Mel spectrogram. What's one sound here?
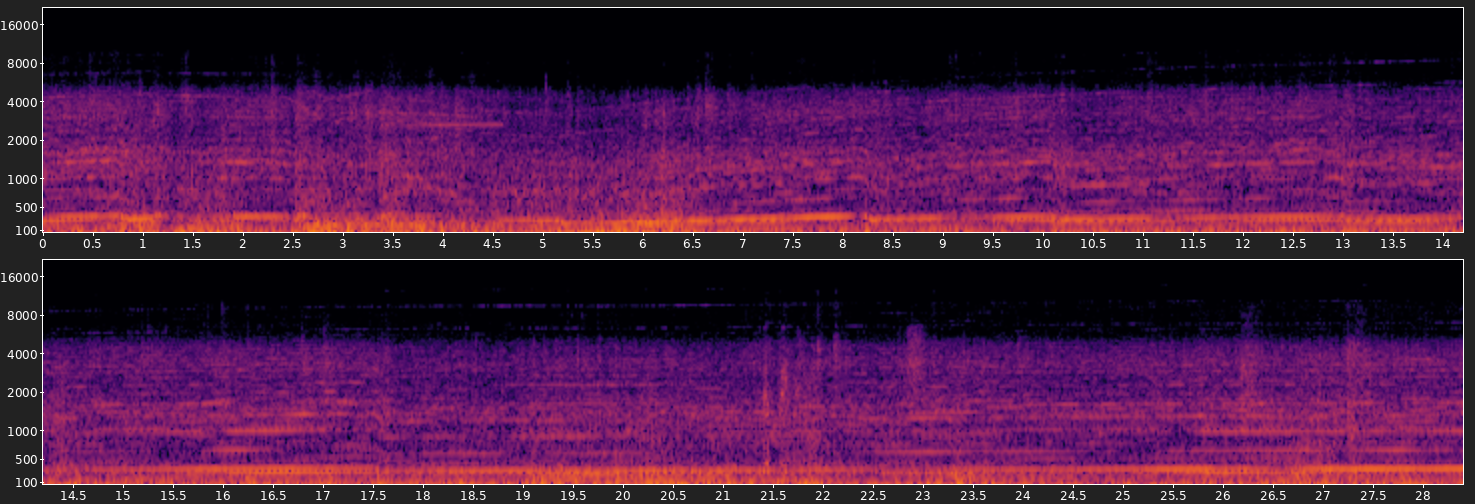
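A racing car engine roars at high revs, climbing in pitch and dropping back with each gear change.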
